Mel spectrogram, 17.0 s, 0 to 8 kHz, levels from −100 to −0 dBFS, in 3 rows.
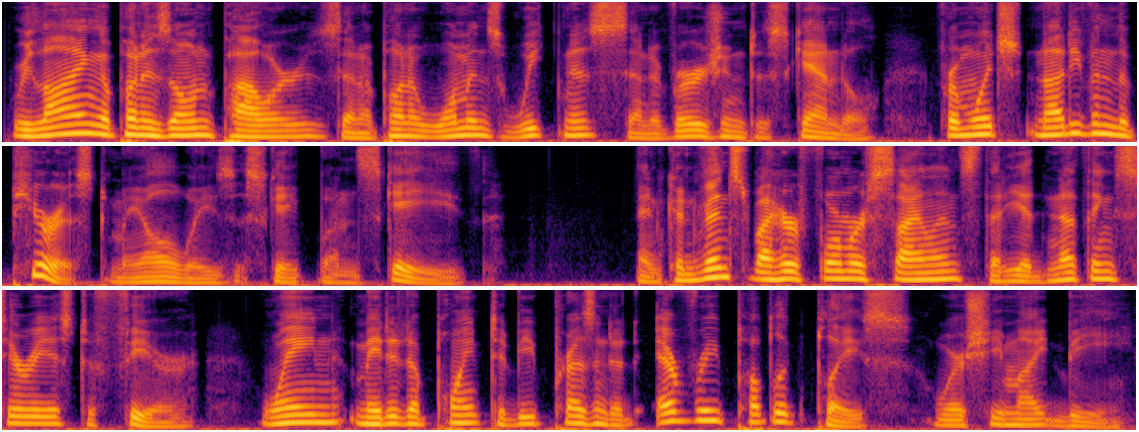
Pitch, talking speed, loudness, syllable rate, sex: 130 Hz, 185 wpm, -19 LUFS, 5.3 syllables/s, male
